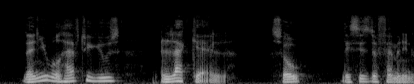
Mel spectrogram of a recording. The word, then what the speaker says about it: laquelle: So basically same rule, Q-U, U is not pronounced here. And then you get this E-double-L-E, well, phonetically here, it is the same as what we have here. So, laquelle.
